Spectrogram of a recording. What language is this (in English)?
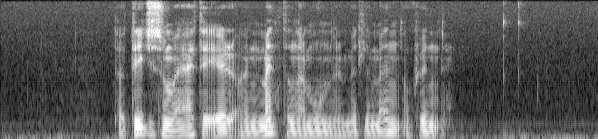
Faroese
